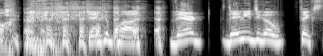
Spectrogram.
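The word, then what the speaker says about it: Jankom Pog: Jankum Pog. – I was going to say switch the J and the P. – Jankum Pog. Think Janky Pig.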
